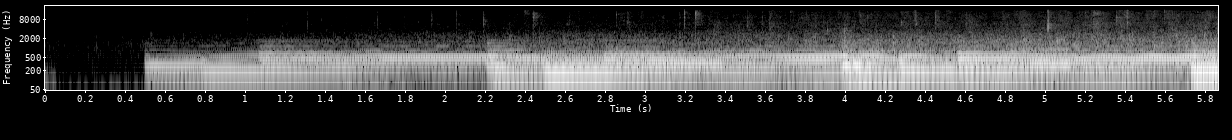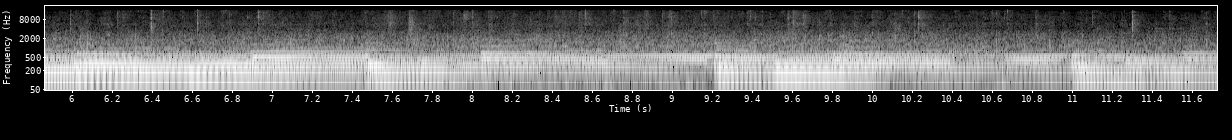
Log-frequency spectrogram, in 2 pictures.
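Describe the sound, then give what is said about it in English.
Steady rain patters continuously for the whole stretch, a dense hiss of drops, layered over slow, sustained musical chords that shift every couple of seconds. No one speaks. “It rained for 10 days and 10 nights straight after she went missing.”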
